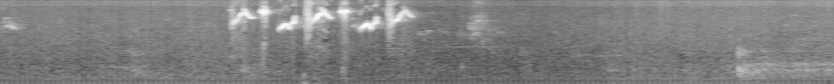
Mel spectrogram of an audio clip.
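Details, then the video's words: Singing cinereous tit (glatik batu) recorded naturally: after quiet, a brisk run of about six high, clear two-part whistles with rising slurs lasting just over a second, then silence and a faint low knock. "GLATIK BATU GACOR FULL SUARA ASLI ALAM"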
